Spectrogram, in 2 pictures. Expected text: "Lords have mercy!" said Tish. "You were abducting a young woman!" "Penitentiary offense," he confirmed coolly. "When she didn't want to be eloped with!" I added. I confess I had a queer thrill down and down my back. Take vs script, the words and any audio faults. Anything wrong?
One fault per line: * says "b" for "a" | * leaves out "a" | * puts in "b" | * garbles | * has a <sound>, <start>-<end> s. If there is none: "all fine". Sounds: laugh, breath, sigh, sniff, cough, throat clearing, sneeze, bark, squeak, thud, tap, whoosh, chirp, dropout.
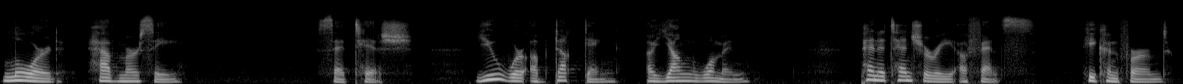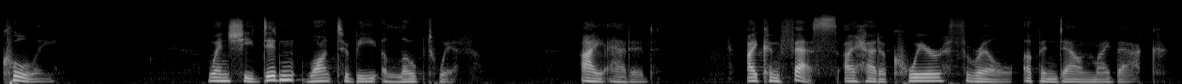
* says "Lord" for "Lords"
* says "up" for "down"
